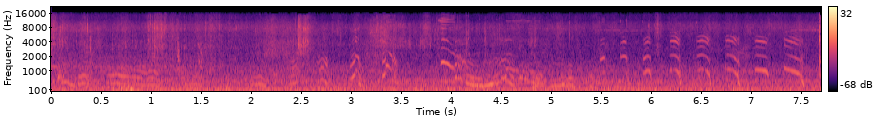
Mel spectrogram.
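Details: Litter of four-week-old German Shorthaired Pointer puppies outdoors for the first time on December 1st, 2009; high squeaky whimpers and short falling yelps come in quick succession, with a low wavering whine midway over steady background hiss.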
